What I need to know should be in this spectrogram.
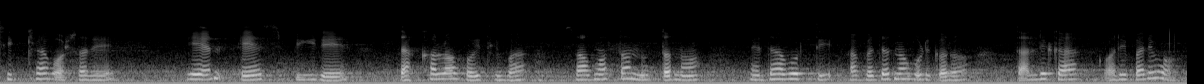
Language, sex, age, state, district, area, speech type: Odia, female, 18-30, Odisha, Jajpur, rural, read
